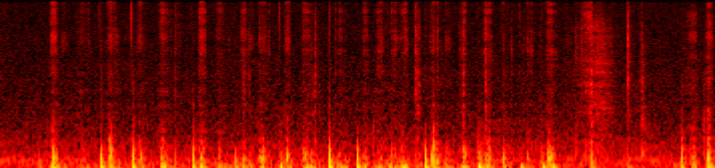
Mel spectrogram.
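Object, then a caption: Pen on a lined paper sheet over a wooden desk. A pen writes on a single sheet of lined notebook paper resting on a wooden desk, with the pen tip scratching steadily across the paper. Short, rough strokes come one after another in an uneven rhythm, and most of the sound sits low with a faint bright edge on some strokes.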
